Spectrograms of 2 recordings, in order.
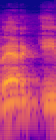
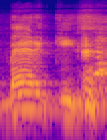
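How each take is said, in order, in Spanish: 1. El nombre se dice con sonido r. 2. El nombre se dice con sonido l. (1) "Con R" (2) "Con L"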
